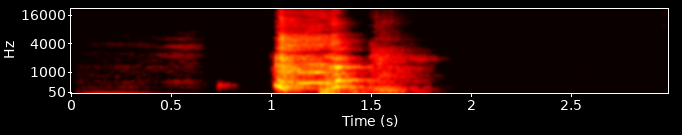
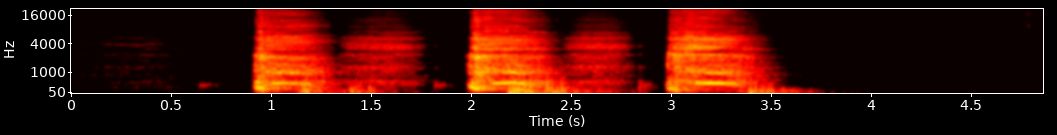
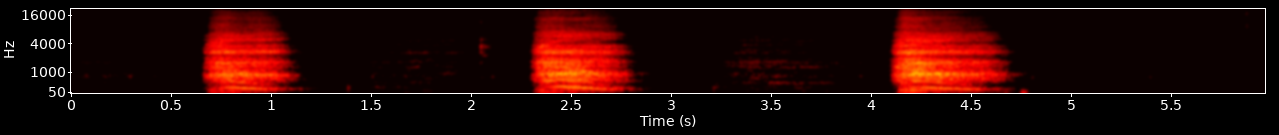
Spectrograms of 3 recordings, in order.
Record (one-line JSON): {"cough_length": "3.0 s", "cough_amplitude": 17472, "cough_signal_mean_std_ratio": 0.31, "three_cough_length": "4.9 s", "three_cough_amplitude": 10944, "three_cough_signal_mean_std_ratio": 0.42, "exhalation_length": "6.0 s", "exhalation_amplitude": 3296, "exhalation_signal_mean_std_ratio": 0.36, "survey_phase": "beta (2021-08-13 to 2022-03-07)", "age": "45-64", "gender": "Male", "wearing_mask": "No", "symptom_none": true, "smoker_status": "Ex-smoker", "respiratory_condition_asthma": true, "respiratory_condition_other": false, "recruitment_source": "REACT", "submission_delay": "1 day", "covid_test_result": "Negative", "covid_test_method": "RT-qPCR"}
